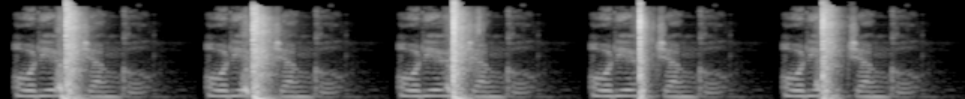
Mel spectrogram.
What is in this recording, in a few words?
punch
